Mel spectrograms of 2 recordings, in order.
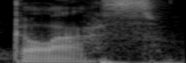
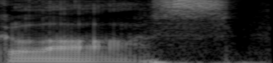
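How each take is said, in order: First: The vowel is short and flat, with no R. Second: The vowel is long, like 'glarss'. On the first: The speaker calls it right. "I will say glass" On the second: The speaker calls it wrong. "rather than glass ... why are you southern posh pricks pronouncing it?"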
